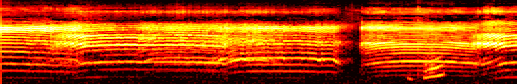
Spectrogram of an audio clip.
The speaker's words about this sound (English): Sheep. Okay, the sheep. Selected. Sheep.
